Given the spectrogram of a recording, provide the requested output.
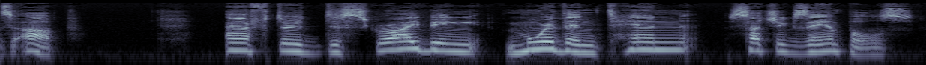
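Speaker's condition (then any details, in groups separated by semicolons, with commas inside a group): No condition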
